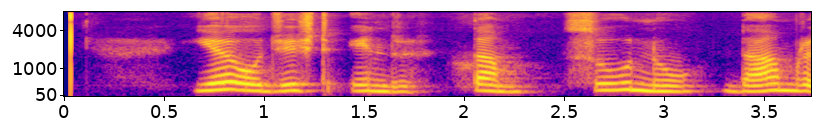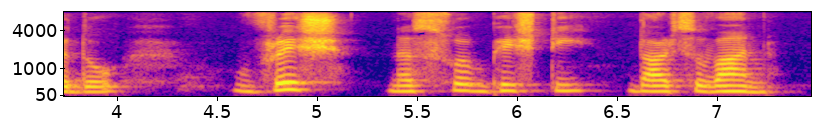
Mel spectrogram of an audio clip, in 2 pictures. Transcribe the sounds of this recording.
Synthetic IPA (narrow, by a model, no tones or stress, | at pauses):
jɐoːd͡ʒɪʃʈʰɪnd̪ɾ | t̪ɐm | suːnoːd̪aːmɾɐd̪oː | ʋɾɪʃ | nɐswɐbʱɪʃʈiː | d̪aːɽsuʋaːn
